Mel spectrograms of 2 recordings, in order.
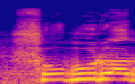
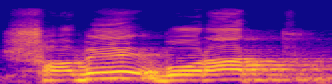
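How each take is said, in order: First: The name is merged into one short word. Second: The name is said as two full words. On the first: The speaker calls it wrong. "আমরা নামটাও সঠিক বলি না, সবুরাত বলি" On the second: The speaker calls it right. "সবুরাত না, শবে বরাত"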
